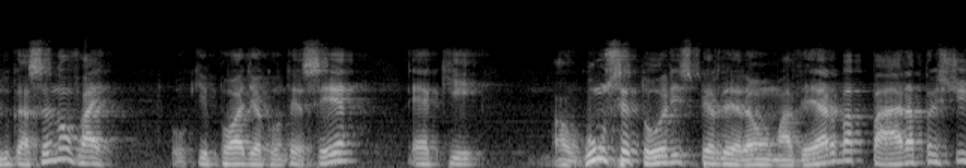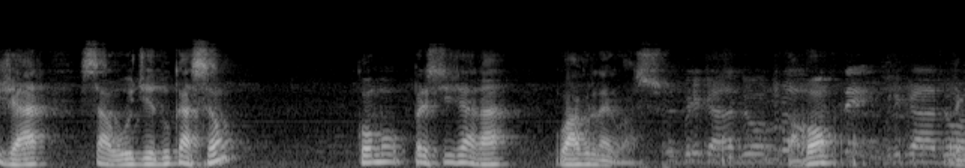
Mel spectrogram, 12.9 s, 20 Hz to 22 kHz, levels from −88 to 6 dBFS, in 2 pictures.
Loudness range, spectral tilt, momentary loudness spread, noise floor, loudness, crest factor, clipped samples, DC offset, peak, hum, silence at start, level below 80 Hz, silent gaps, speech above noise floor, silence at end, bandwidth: 7 LU; -6.5 dB/octave; 17 LU; -59 dBFS; -26 LUFS; 18 dB; under 0.1%; under 0.1%; -10 dBFS; none; 0 s; -58 dBFS; none; 33 dB; 0 s; 8 kHz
